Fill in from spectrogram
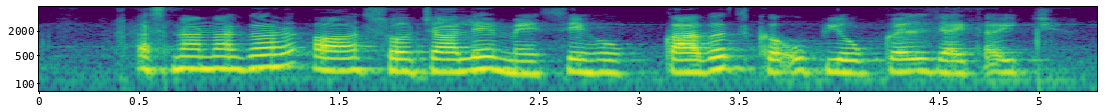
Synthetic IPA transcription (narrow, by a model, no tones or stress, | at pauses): ɐsnaːnaɡəɾaːsɔːt͡ʃaːlemẽseːɦokaːɡəd͡ʒkaʔʊpjoːɡ̚kɐld͡ʒaːɪt̪aːit͡ʃ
